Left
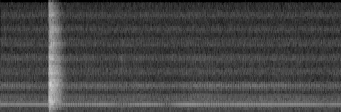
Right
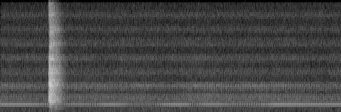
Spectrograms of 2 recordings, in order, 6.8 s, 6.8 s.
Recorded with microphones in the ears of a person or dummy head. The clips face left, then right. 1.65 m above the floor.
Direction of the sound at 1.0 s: 40° left (ahead or behind).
